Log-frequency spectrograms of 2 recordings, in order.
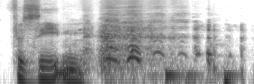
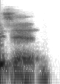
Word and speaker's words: Fisetin: And now uh, let's talk about a very big controversy: how to pronounce Facetin. Well, I say You, Fisetin, yeah, but you said I Facetin.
